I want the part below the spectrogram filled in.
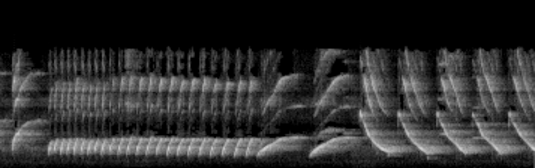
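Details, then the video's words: Canary master song with a long roll, for training canaries that stop singing or are hard to breed: a rapid buzzy trill for nearly two seconds, then upward sweeps and a run of descending slurred notes, about four per second. "MASTERAN KENARI GACOR ROL PANJANG"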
